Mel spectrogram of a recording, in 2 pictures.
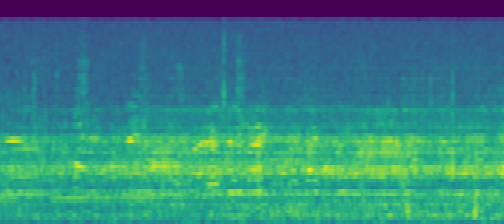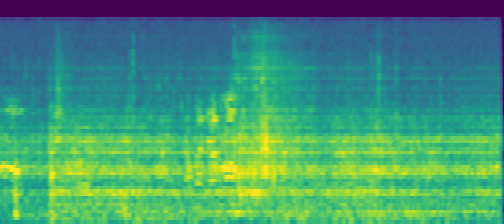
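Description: Wind and water rushing past the hull of an ocean racing yacht sailing fast in strong wind, with faint voices of the crew on deck. The rush grows louder from about halfway through.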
